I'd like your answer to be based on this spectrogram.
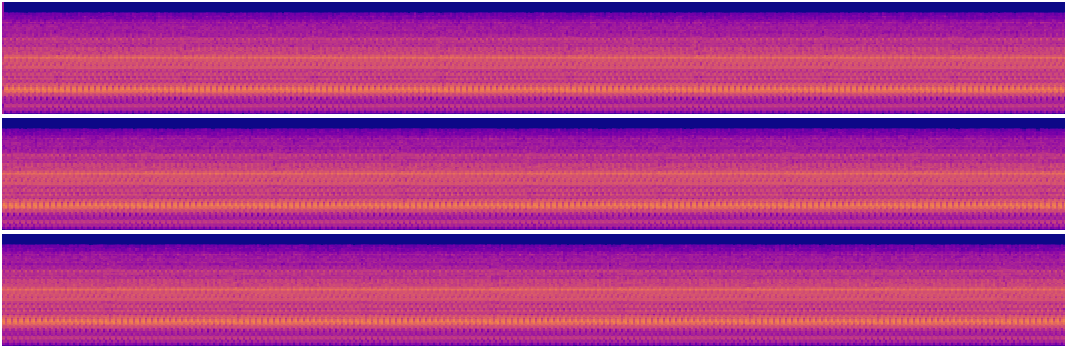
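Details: Loud, steady machine drone with rapid, very regular buzzing pulses throughout; MRI scanner noise recorded during a brain scan.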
